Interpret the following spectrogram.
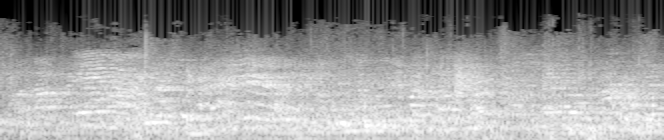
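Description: Several voices overlapping: children playing and calling out, with people chattering.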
